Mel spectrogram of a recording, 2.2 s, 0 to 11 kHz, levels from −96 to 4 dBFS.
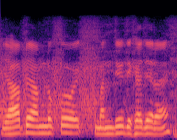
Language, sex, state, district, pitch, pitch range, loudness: Hindi, male, Arunachal Pradesh, Lower Dibang Valley, 155 Hz, 150-165 Hz, -16 LUFS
